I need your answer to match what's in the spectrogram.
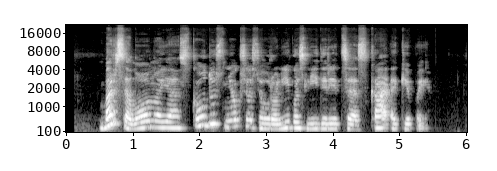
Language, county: Lithuanian, Marijampolė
